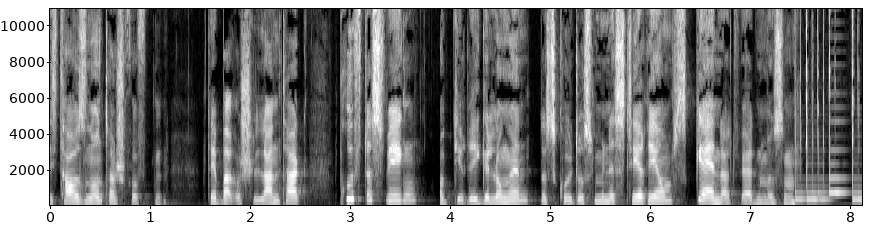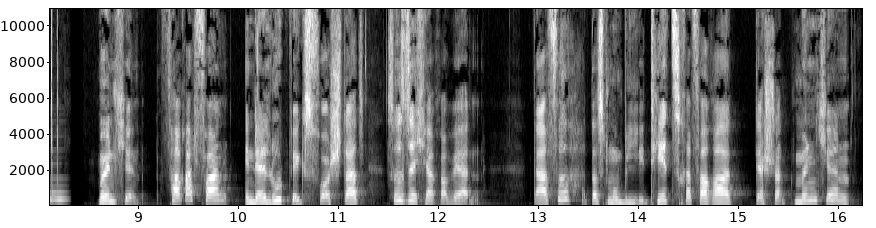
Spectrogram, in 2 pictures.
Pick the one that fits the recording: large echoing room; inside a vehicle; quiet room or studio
quiet room or studio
